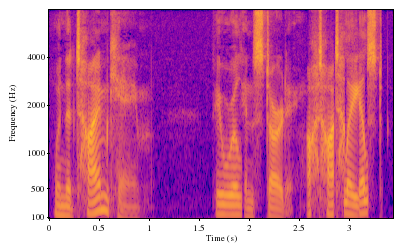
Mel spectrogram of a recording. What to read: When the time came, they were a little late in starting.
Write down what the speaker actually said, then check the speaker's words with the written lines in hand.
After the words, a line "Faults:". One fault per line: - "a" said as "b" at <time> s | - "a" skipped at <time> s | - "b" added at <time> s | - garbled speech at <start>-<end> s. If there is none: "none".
When the time came, they were a in starting. [garbled]
Faults:
- "little late" skipped at 1.9 s
- garbled speech at 2.6-3.3 s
